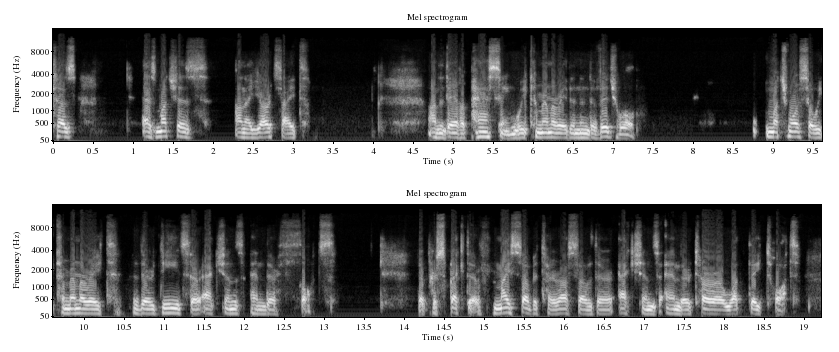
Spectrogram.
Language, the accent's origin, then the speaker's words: English; Brooklyn, New York, United States; now in South Africa; although now I live in South Africa, proudly part of this community. I grew up in Crown Heights. I grew up in Brooklyn. I grew up literally by the Rebbe's feet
